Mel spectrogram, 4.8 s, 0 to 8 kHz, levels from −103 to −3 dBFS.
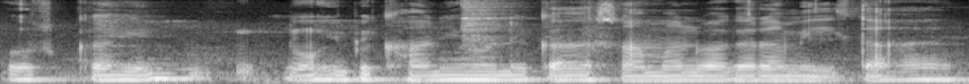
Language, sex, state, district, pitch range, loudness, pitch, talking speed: Hindi, male, Chhattisgarh, Raipur, 100-115 Hz, -17 LUFS, 110 Hz, 135 wpm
